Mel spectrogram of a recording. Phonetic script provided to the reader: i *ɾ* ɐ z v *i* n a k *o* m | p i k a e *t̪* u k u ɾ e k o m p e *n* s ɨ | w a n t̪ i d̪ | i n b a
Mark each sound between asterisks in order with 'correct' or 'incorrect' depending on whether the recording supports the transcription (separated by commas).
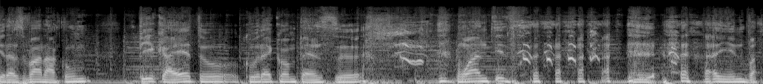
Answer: correct, incorrect, incorrect, correct, correct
